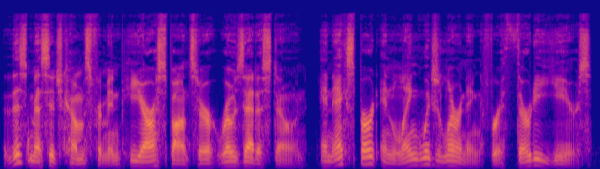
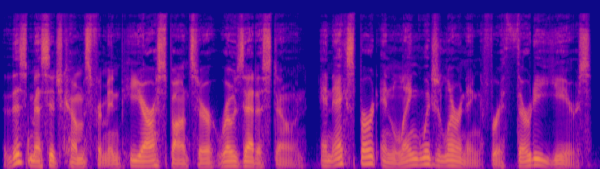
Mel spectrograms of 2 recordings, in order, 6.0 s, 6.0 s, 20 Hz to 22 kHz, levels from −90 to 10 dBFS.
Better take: second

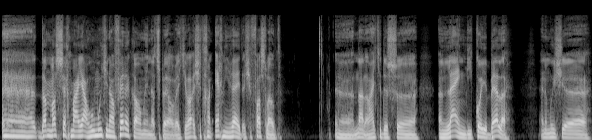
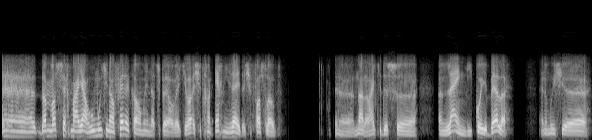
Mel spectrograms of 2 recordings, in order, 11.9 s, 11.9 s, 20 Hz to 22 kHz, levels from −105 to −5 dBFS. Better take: first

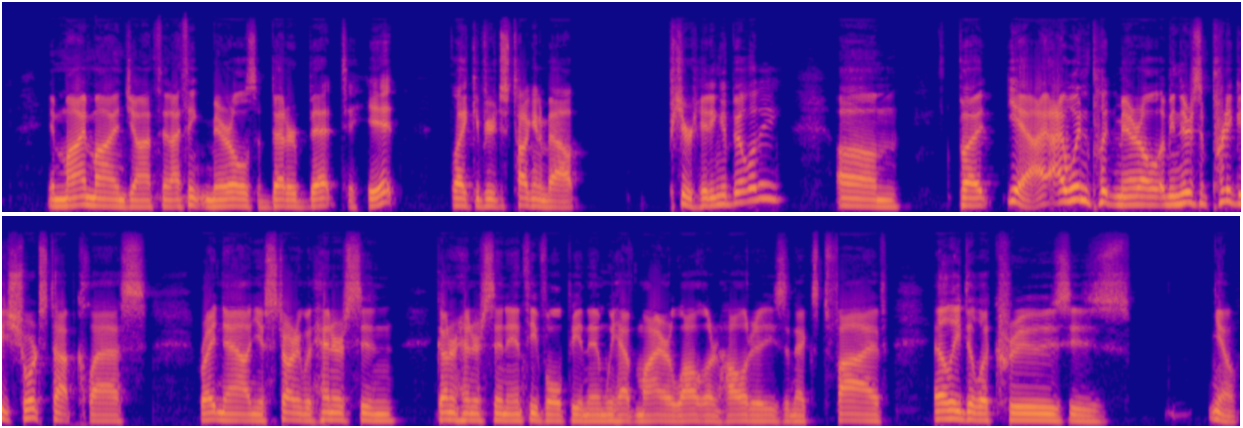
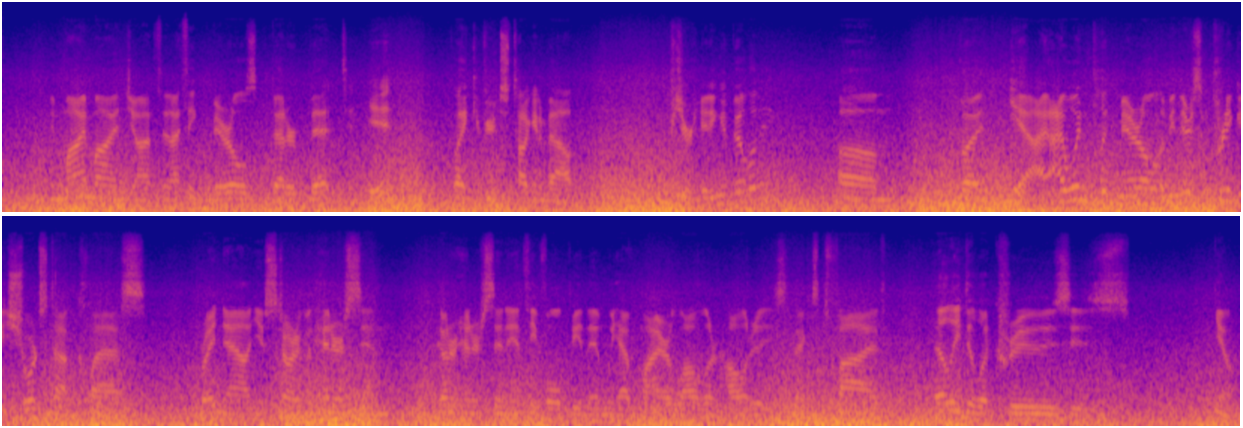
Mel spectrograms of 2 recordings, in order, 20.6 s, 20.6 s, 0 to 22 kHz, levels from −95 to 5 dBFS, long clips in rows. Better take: first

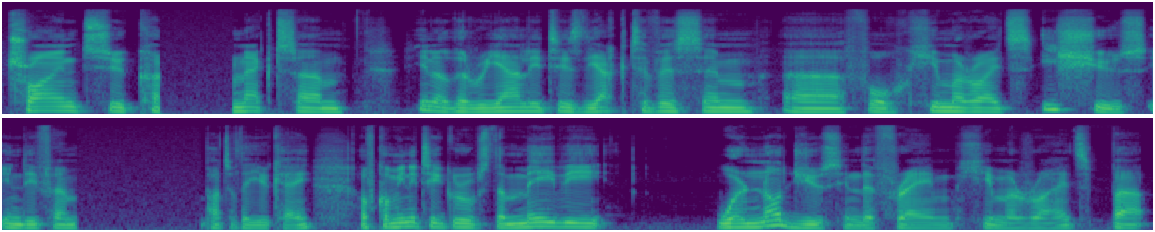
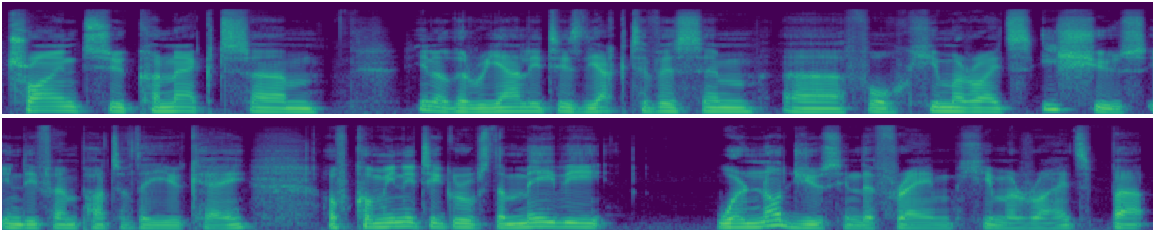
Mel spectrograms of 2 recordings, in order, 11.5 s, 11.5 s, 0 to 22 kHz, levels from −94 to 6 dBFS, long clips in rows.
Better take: second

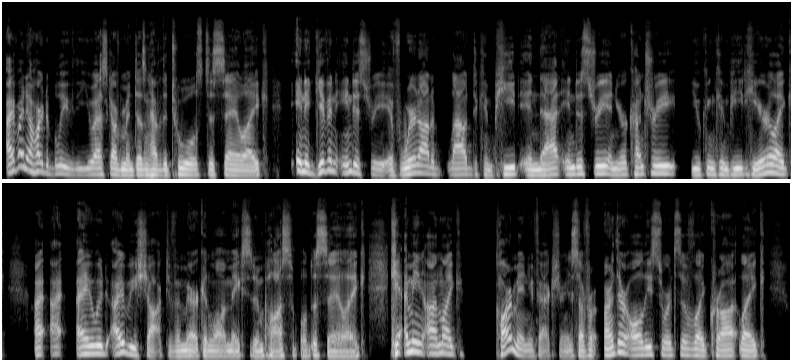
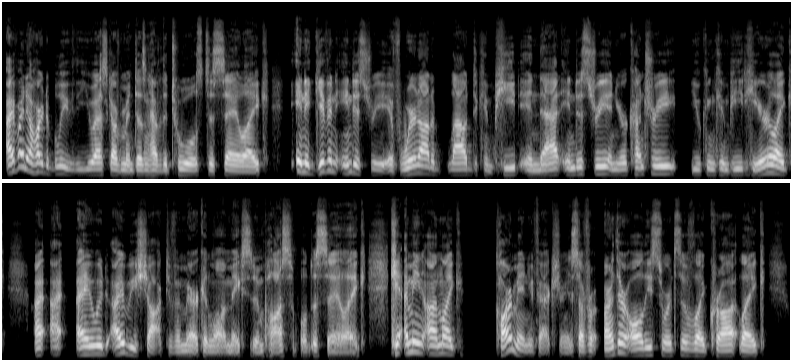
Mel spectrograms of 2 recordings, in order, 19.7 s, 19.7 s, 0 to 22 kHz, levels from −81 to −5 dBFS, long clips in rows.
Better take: first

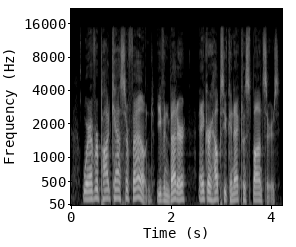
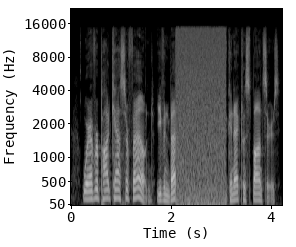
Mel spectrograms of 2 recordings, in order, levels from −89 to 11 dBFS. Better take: first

